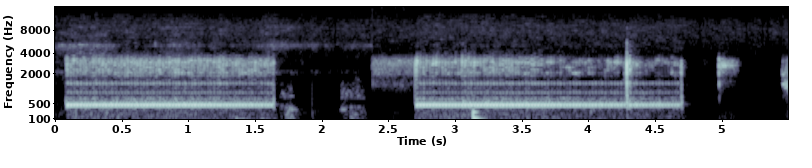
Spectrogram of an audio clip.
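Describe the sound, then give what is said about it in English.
Touch-tone telephone keypad tones as a number is dialed, mostly two long, steady electronic tones separated by a gap, with a few brief faint blips after them. No voices. “So let's give him a call.”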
